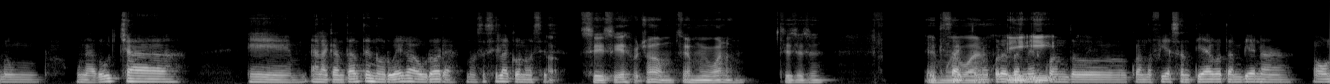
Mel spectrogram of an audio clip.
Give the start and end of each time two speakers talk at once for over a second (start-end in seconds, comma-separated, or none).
9.2-10.7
